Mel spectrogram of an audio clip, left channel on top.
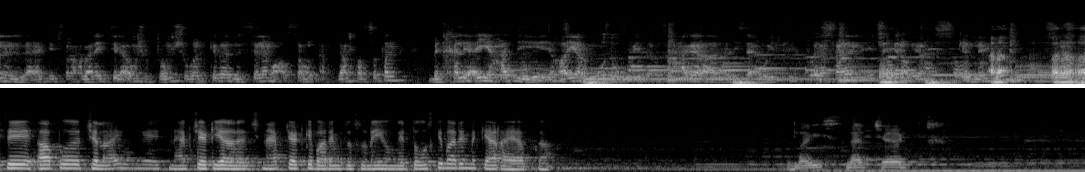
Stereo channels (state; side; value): different; both; correlation 0.01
